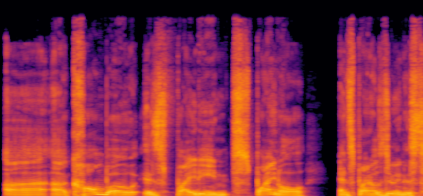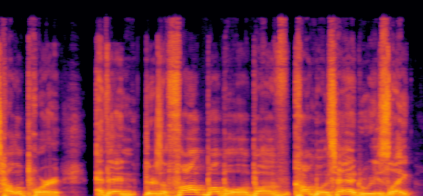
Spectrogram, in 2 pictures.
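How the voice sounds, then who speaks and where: A man's voice: fairly high pitch, unhurried. A man co-hosting a podcast in a casual, jokey, conversational way. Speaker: podcast co-host. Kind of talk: casual chat.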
